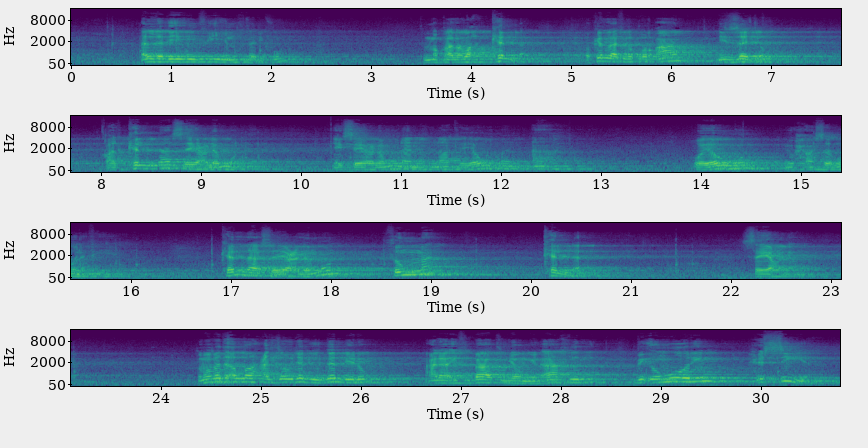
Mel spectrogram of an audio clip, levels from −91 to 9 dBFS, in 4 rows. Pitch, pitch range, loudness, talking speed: 150 Hz, 130-175 Hz, -21 LUFS, 80 wpm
